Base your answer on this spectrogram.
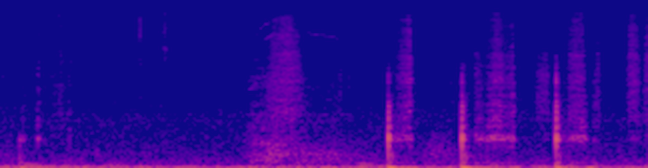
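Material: Chalk.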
